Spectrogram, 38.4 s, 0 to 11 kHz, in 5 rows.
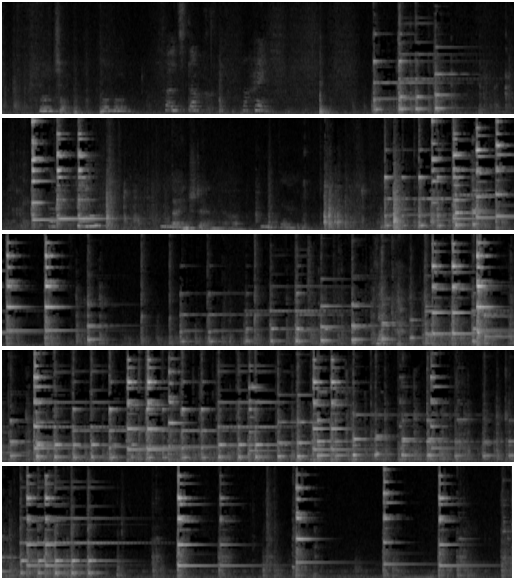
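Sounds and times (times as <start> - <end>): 
speech: 0.8 - 4.2
toy piano that opens out of a small toy: 5.6 - 7.3, 8.1 - 9.6, 13.4 - 35.6, 36.4 - 38.3.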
